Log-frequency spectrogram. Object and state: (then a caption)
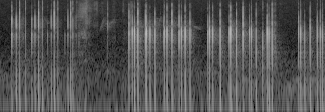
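Cardboard eyeshadow palette. A cardboard eyeshadow palette is tapped quickly with the nails. Rapid, crisp, dry clicking taps come in quick bursts separated by short pauses, each tap ending almost instantly.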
